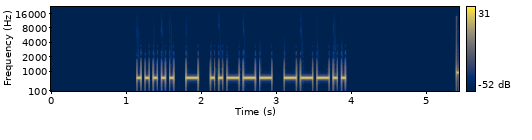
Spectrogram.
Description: Morse code, heard as a keyed tone, about 22 wpm, 700 Hz. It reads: 5T28
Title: Common Cut Numbers - 4-Digit 22wpm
